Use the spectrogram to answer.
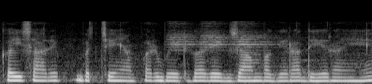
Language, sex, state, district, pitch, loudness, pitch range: Hindi, female, Madhya Pradesh, Dhar, 170 Hz, -17 LUFS, 165-180 Hz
